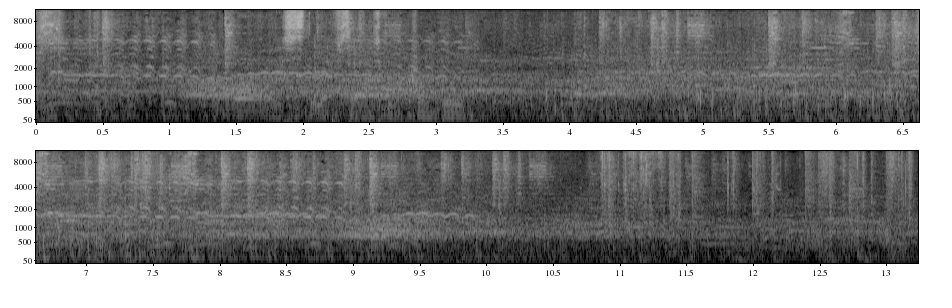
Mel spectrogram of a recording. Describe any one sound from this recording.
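Soldiers clash and shout in a steady battle din.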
